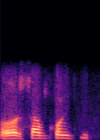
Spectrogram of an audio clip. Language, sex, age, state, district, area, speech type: Hindi, male, 60+, Bihar, Madhepura, rural, conversation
